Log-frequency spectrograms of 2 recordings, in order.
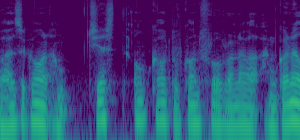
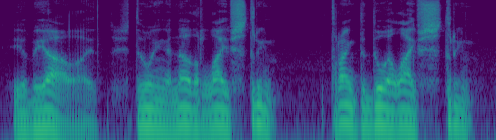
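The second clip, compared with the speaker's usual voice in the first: put-on Russian accent; 3 semitones lower than usual. Streamer on a live stream tries out a stereotypical Russian accent. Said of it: "A Russian accent".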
